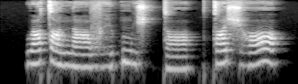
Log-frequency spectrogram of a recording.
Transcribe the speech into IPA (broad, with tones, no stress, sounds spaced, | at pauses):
u˨˦ tˤ ʌ˨ n ɑː˨ v ɦ ɪ˨˦ p m i˨˦ ʃ tː ɒ˨ | tˤ ɜ˧˥˧ ʃ ɦ ɒ˧˥˧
